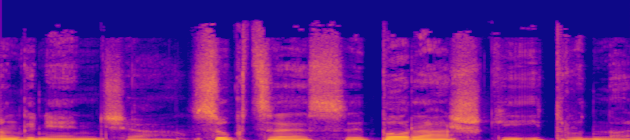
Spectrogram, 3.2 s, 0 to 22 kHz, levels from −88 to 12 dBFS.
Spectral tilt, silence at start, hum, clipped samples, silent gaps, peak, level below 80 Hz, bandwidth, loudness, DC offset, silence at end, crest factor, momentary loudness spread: -5 dB/octave; 0 s; none; under 0.1%; none; -2 dBFS; -40 dBFS; 19 kHz; -17 LUFS; under 0.1%; 0 s; 16 dB; 11 LU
